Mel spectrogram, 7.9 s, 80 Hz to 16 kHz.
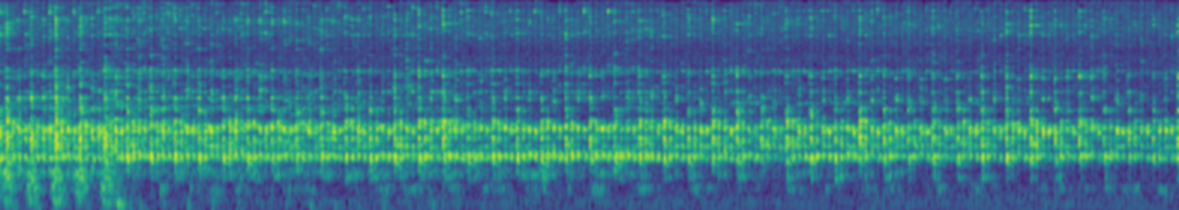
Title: Стук двигателя Бмв M47TU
